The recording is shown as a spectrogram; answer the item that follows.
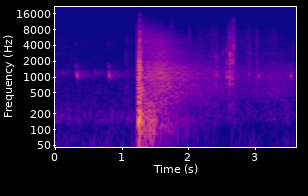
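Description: A single .380 ACP full metal jacket round fires in one sharp, loud report with a ringing decay, preceded by two faint clicks and followed by scattered small knocks.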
